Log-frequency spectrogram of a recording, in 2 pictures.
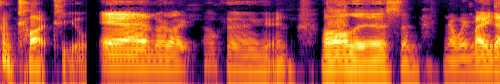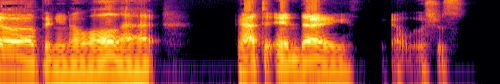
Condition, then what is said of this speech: Cleft palate. No, they hear my voice and they're like, hear me mispronounce things a lot.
